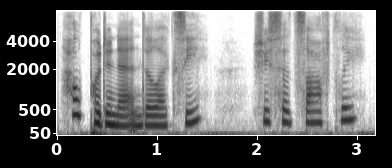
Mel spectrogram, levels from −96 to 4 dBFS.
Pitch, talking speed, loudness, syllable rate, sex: 230 Hz, 150 wpm, -19 LUFS, 4.6 syllables/s, female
